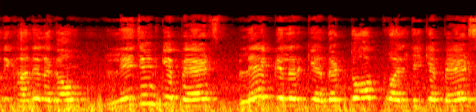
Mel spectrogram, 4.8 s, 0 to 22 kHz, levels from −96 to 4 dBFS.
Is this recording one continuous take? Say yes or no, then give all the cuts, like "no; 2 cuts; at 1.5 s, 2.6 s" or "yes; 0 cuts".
yes; 0 cuts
